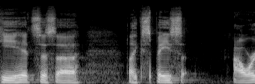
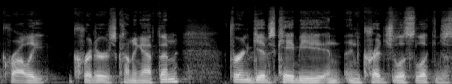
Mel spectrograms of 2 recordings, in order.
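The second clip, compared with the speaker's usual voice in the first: usual speaking voice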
